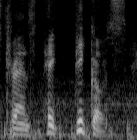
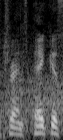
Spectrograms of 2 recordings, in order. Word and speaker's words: Trans-Pecos: when you read it it looks like it's trans P Picos but it's actually pronounced pus uh the trans pus pipeline is going uh from Texas and it's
